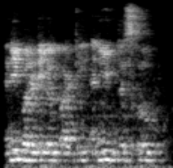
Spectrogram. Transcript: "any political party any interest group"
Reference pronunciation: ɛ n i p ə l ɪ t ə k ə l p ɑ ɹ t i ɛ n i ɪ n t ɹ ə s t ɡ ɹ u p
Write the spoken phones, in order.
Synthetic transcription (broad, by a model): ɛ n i b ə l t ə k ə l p ɑ ɹ t i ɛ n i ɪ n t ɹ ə s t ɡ ɹ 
